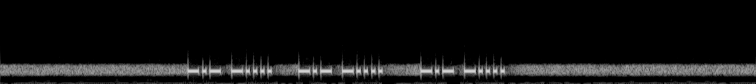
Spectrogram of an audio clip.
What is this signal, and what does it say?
Morse code, heard as a keyed tone, about 33 wpm, 620 Hz, with radio noise. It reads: K6 K6 K6
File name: t30cow-18-072mhz-cw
